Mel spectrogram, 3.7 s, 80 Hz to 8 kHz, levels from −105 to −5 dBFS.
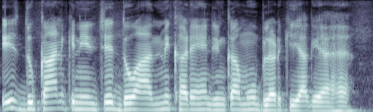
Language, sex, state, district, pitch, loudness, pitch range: Hindi, male, Arunachal Pradesh, Lower Dibang Valley, 155 Hz, -14 LUFS, 140-170 Hz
